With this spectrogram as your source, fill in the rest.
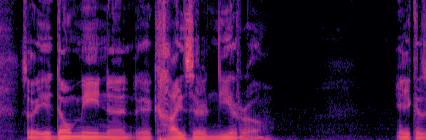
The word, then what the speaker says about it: Kaiser: yeah because it's really it's pronounced Kaiser not not Caesar Julius is pronounced ulius all right there's no there's no J in the Latin or there a c word in the Latin it's always pronounce uh Kaiser where you see the uh the C all right uh leave it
